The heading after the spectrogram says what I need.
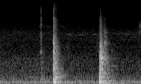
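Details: Nissan 350Z after replacing the failed door handle: two crisp, solid clunks about half a second apart as the handle is pulled and the latch releases; door latch works normally.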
